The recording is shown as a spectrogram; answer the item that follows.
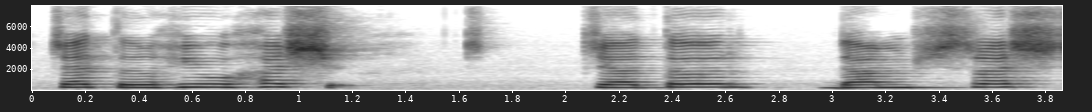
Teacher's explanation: ವಿಸರ್ಗದ ಮುಂದೆ ಚ ಇರೋದ್ರಿಂದ ಆಟೋಮೆಟಿಕ್ ಆಗಿ ವಿಸರ್ಗ ಅಲ್ಲಿ ಅರ್ಧಶ ಆಗುತ್ತೆ ಅರ್ಧಚ ಆಗಲ್ಲ ಅರ್ಧಶ ಆಗುತ್ತೆ ಇದೆಲ್ಲ ರೂಲ್ಸ್ ನೋಡ್ಕೋಬೇಕು ಚತುರ್ುಹಶ ಚತುರ್ದಂಶ ಚತುರ್ಭುಜಹ ಈಗ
